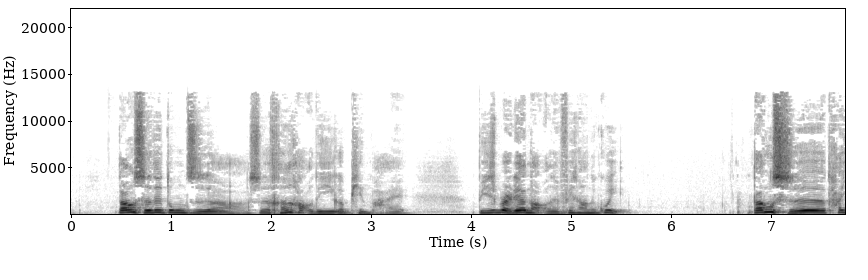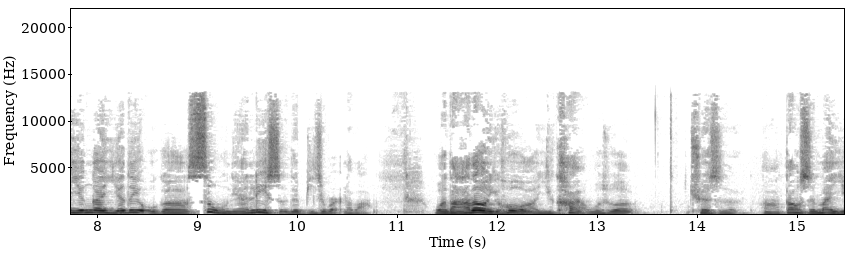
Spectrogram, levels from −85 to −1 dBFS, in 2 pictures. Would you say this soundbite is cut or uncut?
uncut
